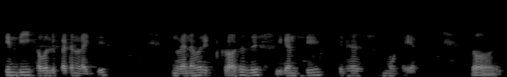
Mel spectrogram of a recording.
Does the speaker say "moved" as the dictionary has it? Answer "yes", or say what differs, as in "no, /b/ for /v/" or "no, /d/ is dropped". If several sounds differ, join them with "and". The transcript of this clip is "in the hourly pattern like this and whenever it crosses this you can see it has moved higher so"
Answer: no, /v/ is dropped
